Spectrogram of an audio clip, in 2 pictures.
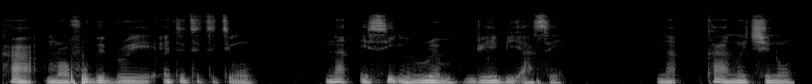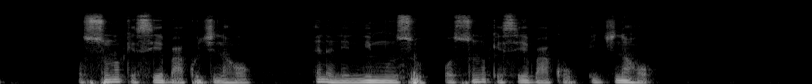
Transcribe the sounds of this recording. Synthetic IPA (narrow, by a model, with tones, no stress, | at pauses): kʰa˦˨m̩˨m˨ɾɔ˨fʊ˦be˨bɾeː˨ɛ˦tʰɪ˦tʰɪ˨tʰi˨tʰḭ˨mũ˨ | nã˨e˨si˦n̩˨wu˦ɾã˨mdɥe˦bi˨a˨sɪ˨ | nã˨ | kʰaː˦˨nʊ̃˦˨t͡ɕʰi˦nʊ̃˦ | ɔ˨sʊ˦nʊ̃˦kʰɛ˨sɪ˦ɛ˨ba̰ː˨kʰʊ˦d͡ʑi˨nã˨ɦɔ˨ | ɛ˦nã˨nɪ̃˨n̩˨˦nĩ˦mːũ˦n̩˦sʊ̰˦ | ɔ˨sʊ˦nʊ̃˦kʰɛ˨sɪ˦ɛ˦baː˨kʰʊ˦d͡ʑi˦nã˦ɦɔ˨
